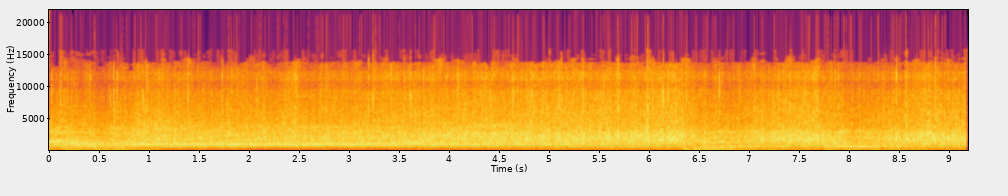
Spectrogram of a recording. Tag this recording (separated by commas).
Speech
